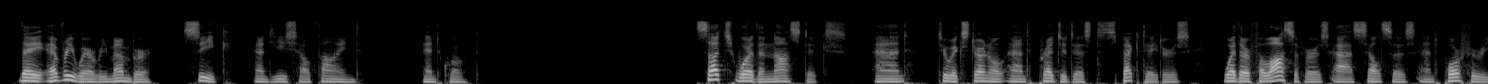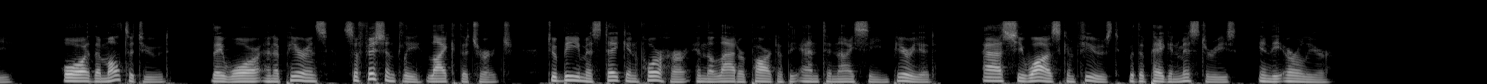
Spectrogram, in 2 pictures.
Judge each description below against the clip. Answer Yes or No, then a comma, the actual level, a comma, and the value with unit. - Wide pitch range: No, average, 4.0 semitones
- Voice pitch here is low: Yes, low, 130 Hz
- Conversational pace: No, slow, 120 wpm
